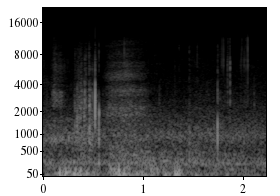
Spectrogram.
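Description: Quiet outdoor background noise with a couple of faint clicks.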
